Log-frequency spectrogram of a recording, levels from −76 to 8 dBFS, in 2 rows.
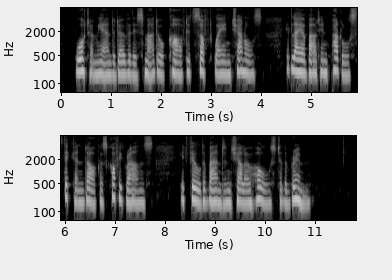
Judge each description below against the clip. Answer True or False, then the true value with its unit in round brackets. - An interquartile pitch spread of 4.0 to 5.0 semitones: False (2.7 semitones)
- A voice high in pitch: False (175 Hz)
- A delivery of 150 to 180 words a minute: True (155 wpm)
